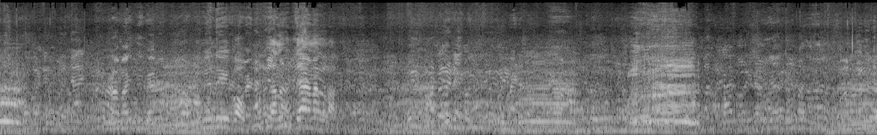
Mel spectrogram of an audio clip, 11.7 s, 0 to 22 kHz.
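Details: Sahiwal bull calves at a Bangladeshi cattle market on 29 November 2025, being bought by a Dhaka farmer; deep, drawn-out low moos recur several times over steady crowd chatter and bargaining voices.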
